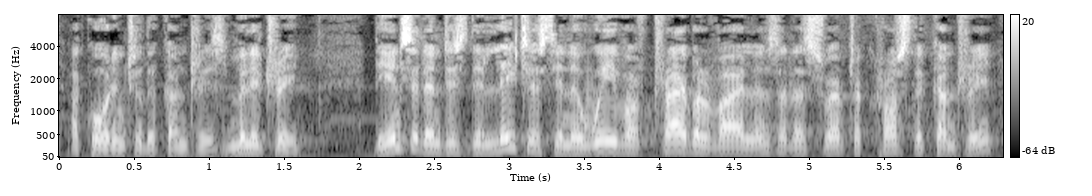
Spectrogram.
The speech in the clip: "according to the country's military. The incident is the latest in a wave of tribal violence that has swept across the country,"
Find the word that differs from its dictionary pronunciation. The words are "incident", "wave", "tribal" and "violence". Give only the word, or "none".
none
